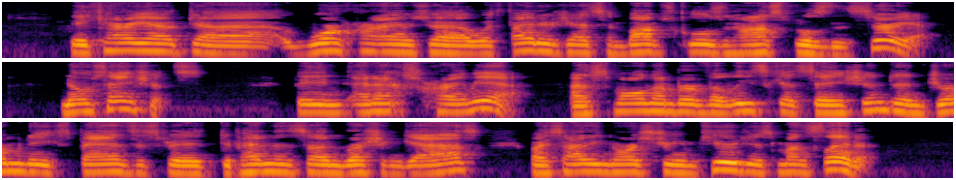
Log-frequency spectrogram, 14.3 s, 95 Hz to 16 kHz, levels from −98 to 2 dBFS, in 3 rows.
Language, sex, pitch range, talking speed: English, male, 160-185 Hz, 190 wpm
